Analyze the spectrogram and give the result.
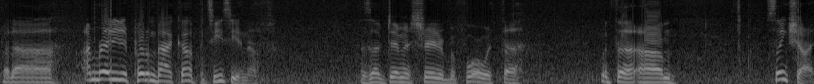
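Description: A man with an American accent and a fairly high pitch, relaxed in tone, at a moderate pace with very wide pitch swings and long, frequent pauses, the sound dry with no echo over light background noise. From Oklahoma. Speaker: amateur radio hobbyist YouTuber. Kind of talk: casual vlog narration. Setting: outdoors in backyard. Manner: relaxed, with fillers.

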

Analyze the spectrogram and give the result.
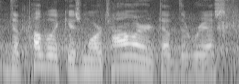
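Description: A man with fairly even intonation, over noticeable background noise. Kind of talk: interview answer. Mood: measured, cautious. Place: hall. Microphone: handheld.

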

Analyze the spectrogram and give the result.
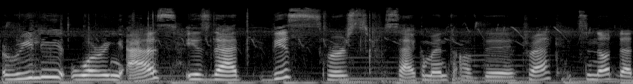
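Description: A woman's voice, dry with no echo, over faint background music. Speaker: travel vlogger. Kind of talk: casual vlog chat. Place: open country. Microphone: phone near.

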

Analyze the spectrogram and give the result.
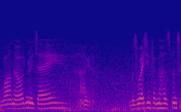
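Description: A woman speaks at a moderate pace with a fairly low, somewhat breathy voice. The sound is dry with no echo, though background noise is noticeable. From England. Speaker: UFO witness, mother. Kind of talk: interview answer. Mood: earnest, animated. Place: open country. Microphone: old recording.

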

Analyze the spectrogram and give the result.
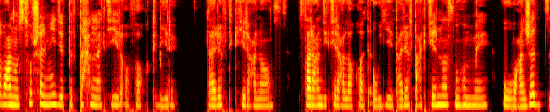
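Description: In a dry, close recording with no echo, a woman speaks fairly quickly in a fairly high pitch, somewhat breathy, with a dark, mellow tone and monotone, flat intonation. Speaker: photographer and content creator. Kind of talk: interview.

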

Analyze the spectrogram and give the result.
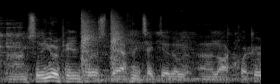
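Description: A man is talking. Clear music plays in the background. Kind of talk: interview answer. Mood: relaxed, enthusiastic. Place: cafe. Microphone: phone near.

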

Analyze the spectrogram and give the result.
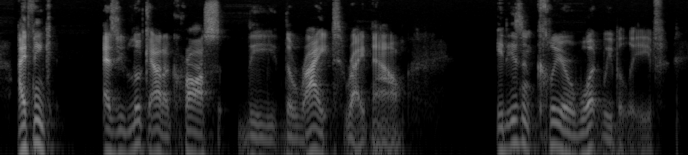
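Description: Speaking at a fairly slow pace against a quiet background, a man with an American accent shows vocal fry. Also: lively intonation. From East Texas. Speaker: lawyer and management consultant; lawyer. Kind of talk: debate. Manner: halting. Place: meeting room. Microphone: studio mic.

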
